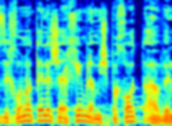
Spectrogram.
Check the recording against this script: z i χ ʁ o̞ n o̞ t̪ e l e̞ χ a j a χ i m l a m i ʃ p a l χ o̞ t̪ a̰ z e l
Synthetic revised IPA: z i χ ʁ o̞ n o̞ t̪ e l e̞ ʃ a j a χ i m l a m i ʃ p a χ o̞ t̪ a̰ v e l

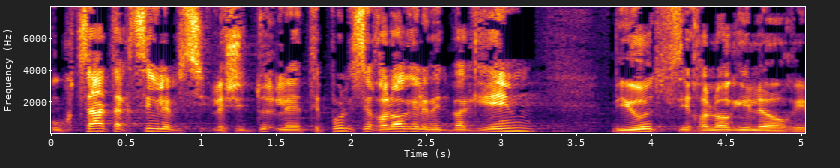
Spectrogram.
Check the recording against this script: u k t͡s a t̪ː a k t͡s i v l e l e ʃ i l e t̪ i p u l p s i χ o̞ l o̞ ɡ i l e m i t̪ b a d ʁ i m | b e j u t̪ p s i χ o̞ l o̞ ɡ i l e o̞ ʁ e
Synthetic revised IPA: u k t͡s a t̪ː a k t͡s i v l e l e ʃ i l e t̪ i p u l p s i χ o̞ l o̞ ɡ i l e m i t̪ b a ɡ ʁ i m | b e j u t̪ p s i χ o̞ l o̞ ɡ i l e o̞ ʁ i

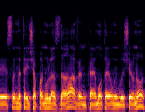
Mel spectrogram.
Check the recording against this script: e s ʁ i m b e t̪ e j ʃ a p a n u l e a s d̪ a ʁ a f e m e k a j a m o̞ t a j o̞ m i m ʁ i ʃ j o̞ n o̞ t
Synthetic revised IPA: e s ʁ i m v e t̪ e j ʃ a p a n u l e a s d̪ a ʁ a v e m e k a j a m o̞ t a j o̞ m i m ʁ i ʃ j o̞ n o̞ t

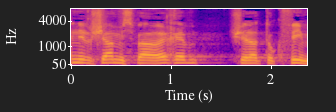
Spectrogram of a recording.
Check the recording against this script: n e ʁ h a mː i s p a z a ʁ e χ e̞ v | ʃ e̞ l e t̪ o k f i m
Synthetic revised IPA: n i ʁ ʃ a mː i s p a ʁ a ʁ e χ e̞ v | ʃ e̞ l a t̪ o k f i m

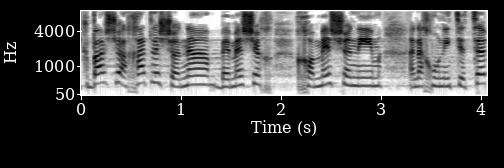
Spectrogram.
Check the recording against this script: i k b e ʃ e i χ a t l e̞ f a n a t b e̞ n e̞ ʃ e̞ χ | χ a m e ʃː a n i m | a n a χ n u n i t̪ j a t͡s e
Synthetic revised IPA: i k b a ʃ e a χ a t l e̞ ʃ a n a b e̞ m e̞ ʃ e̞ χ | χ a m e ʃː a n i m | a n a χ n u n i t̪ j a t͡s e

